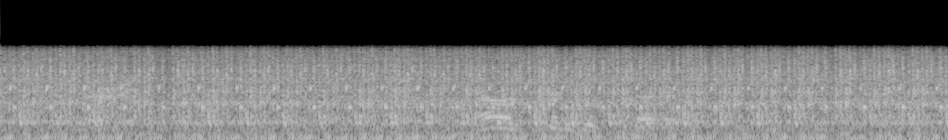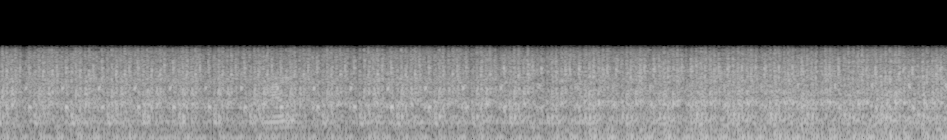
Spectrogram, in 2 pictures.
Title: Rough idle, Wire harness issue.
